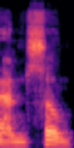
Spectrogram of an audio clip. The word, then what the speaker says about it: Anson: También es pariente del antiguo director de ABC, el señor Anson, que es como lo pronunciamos los españoles, y él siempre ha estado muy ufano de este tipo de parentesco familiar.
